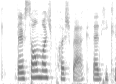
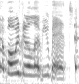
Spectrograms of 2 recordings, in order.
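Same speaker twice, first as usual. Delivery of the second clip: high-pitched, tearful fake declaration; hammed-up sobbing love vow; mock crying; 8 semitones higher, faster than usual. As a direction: wail it like a comic weeper. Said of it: "He starts crying".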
